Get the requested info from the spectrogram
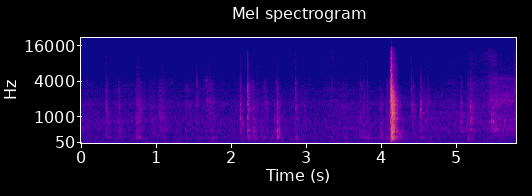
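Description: Plastic front panel of an Amstrad MP-3 TV tuner case being handled and fitted, with light clicks and rustles of plastic, then one loud sharp snap a little after four seconds in as it clicks into place.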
